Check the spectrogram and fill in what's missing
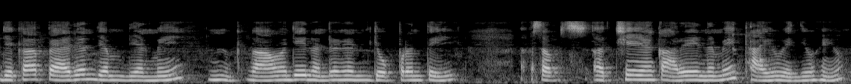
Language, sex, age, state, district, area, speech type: Sindhi, female, 60+, Maharashtra, Mumbai Suburban, urban, spontaneous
